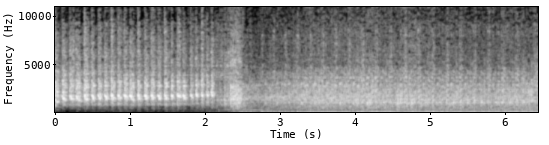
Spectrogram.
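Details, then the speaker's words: Diesel truck, believed to be on a 190 tune, after a fuse replacement: cranks, catches, then a low, slightly lumpy idle with steady clatter. Idle sits low and sounds weak, as it did before; no misfire at high idle. "Also just sounds like it's idling really low. But I mean, like, that sounds like it used to."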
